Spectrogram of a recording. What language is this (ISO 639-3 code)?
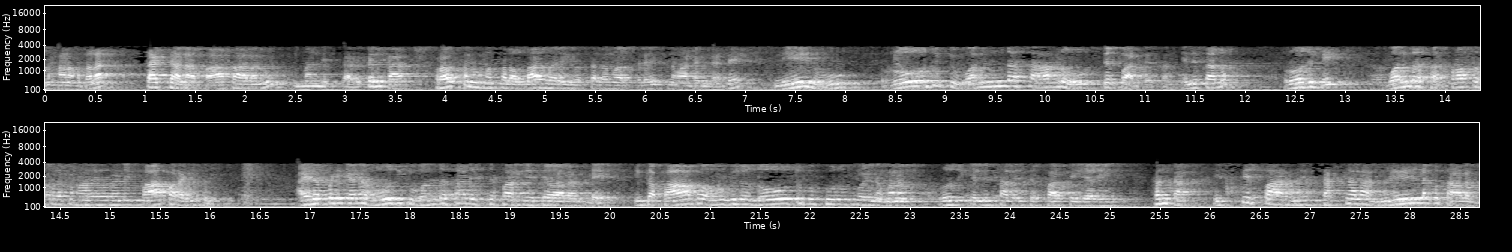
tel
